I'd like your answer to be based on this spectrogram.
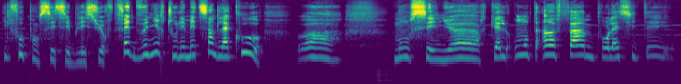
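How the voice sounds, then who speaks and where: A fat old royal counselor who frets and squeals, pitching his cries high and loud over a faint music bed, as a woman acts him out. A man of words rather than deeds, always in a flutter. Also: lively intonation, unhurried. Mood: panicked. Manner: shrill, fretful exclamations. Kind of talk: audiobook character voice.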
